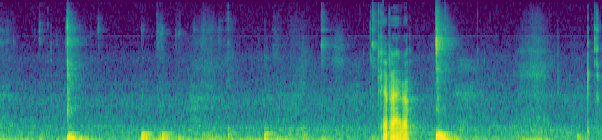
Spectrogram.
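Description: Computer keyboard keystrokes: a handful of separate sharp clicks spaced irregularly, about a second apart.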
